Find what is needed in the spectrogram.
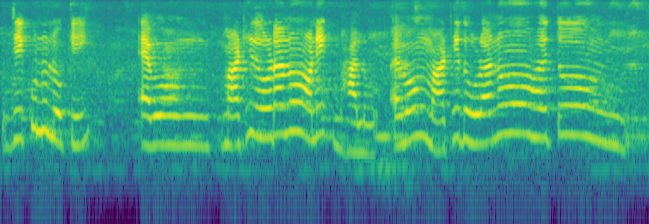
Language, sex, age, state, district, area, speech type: Bengali, female, 18-30, West Bengal, Uttar Dinajpur, urban, spontaneous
